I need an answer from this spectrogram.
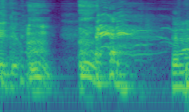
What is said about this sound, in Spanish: Cuando toses, tosele lejos al micro. Ah, o en lugar de toser, dale un trago a lo que estés tomando y si ocupas agua, dime.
